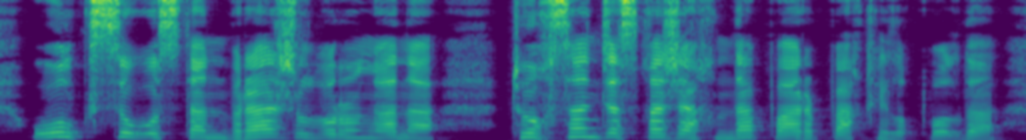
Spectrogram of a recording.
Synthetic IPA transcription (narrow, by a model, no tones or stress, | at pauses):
wo̞lˠkʲʰɪ̥sɪwo̞sə̥d̪ɑnbɪɾɑzʒəlˠbʊɾəɴʁɑnɑt̪ʰo̞qsɑnʒɑsqɑʒɑqənd̪ɑbɑɾəpɑqijlˠəq̚bo̞lˠd̪ə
